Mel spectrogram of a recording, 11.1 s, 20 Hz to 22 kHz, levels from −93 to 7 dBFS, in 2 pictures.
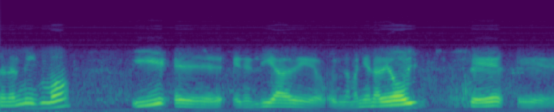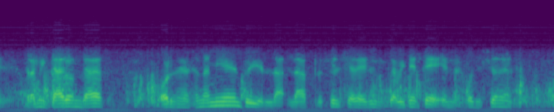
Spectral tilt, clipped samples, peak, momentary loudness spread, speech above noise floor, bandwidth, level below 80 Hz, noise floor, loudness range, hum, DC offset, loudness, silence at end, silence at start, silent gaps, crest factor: -7.5 dB/octave; under 0.1%; -4 dBFS; 13 LU; 26 dB; 4.1 kHz; -64 dBFS; -48 dBFS; 7 LU; none; under 0.1%; -23 LUFS; 0 s; 0 s; none; 20 dB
